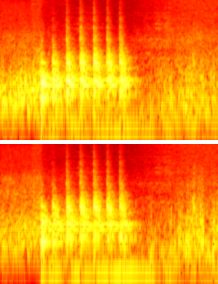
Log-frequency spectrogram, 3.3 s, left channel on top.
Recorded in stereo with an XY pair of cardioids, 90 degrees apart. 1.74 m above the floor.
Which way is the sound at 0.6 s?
20° left.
